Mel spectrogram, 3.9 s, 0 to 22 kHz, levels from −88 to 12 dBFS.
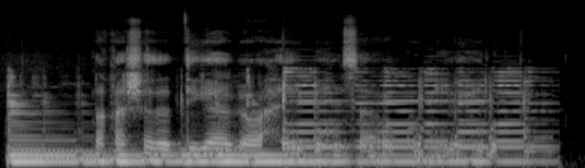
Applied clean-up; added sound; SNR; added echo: neural mask model RNNoise.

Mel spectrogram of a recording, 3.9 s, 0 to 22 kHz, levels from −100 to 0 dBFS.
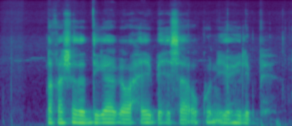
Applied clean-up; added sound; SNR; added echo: none; none; none; none.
